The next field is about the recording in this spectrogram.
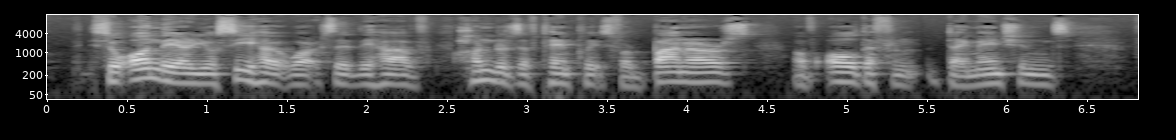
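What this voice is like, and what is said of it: Speaks with a brogue. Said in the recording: “in case people can't understand my brogue.”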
